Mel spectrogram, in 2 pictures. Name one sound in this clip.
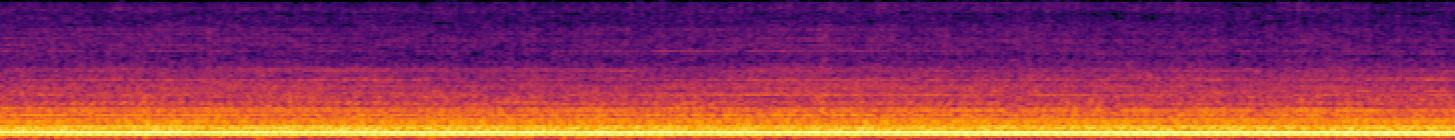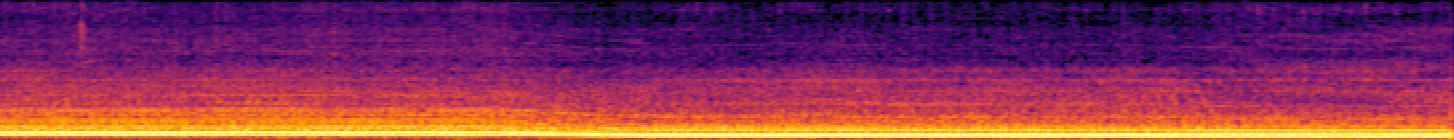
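A tractor engine drones loudly and steadily, dropping lower in pitch partway through.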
